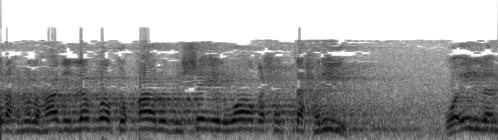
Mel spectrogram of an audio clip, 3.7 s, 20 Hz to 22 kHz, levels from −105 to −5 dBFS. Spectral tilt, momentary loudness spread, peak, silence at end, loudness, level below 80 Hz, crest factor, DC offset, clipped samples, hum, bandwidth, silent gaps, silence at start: -4.5 dB/octave; 15 LU; 0 dBFS; 0 s; -12 LUFS; -52 dBFS; 12 dB; under 0.1%; 0.1%; none; 8 kHz; none; 0 s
